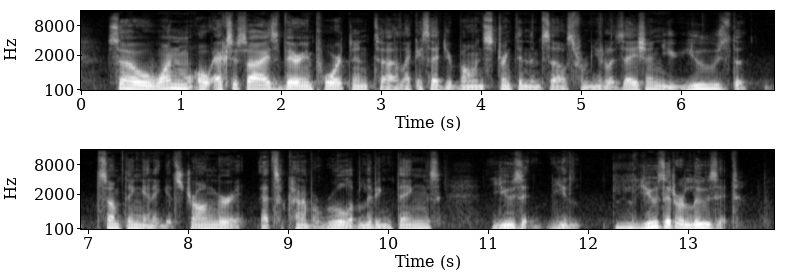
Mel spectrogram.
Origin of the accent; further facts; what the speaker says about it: Independence, Missouri, United States; I grew up in Independence, Missouri, so that's a deep part of my core, you know.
